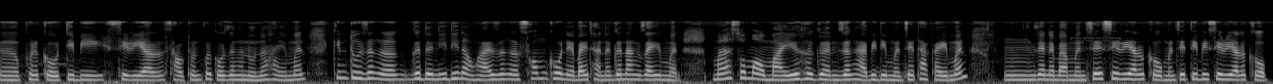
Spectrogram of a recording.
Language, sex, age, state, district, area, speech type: Bodo, female, 30-45, Assam, Udalguri, urban, spontaneous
